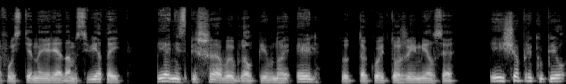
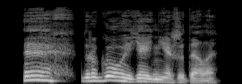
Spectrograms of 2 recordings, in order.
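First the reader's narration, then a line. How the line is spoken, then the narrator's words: Mock sigh, mouth full. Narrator (Russian): слегка наигранно вздохнула Вета, уже уплетая за обе щеки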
